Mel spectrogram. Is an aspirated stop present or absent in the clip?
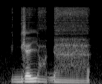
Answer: absent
